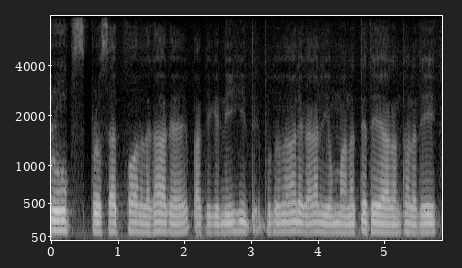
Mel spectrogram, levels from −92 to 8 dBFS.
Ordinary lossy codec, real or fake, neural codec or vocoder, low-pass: none; fake; codec, 16 kHz, 0.4 kbps, LongCat-Audio-Codec; none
